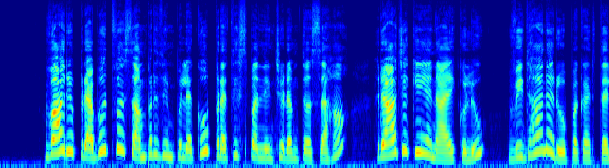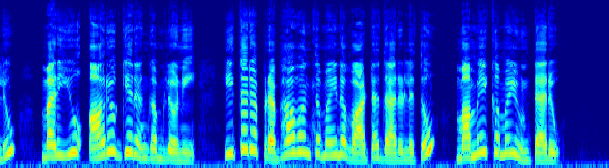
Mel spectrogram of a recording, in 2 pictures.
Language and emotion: Telugu, neutral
